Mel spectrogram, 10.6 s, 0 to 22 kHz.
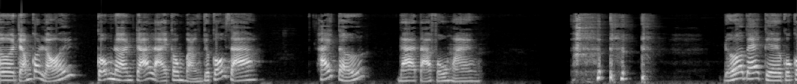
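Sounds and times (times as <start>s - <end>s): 
speech: 0.0s - 3.5s, 4.2s - 6.5s, 9.6s - 10.6s
ailing elderly emperor dry harsh coughing: 7.9s - 8.8s.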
